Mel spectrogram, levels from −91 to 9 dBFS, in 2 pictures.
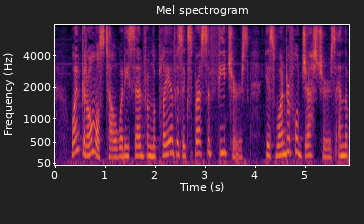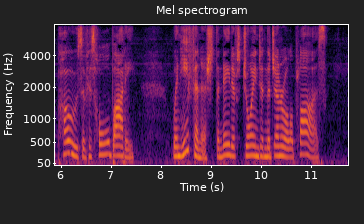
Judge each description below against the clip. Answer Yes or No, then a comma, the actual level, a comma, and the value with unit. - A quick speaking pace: No, average, 175 wpm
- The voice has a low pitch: No, high, 210 Hz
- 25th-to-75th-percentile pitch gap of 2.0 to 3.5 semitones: No, average, 3.9 semitones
